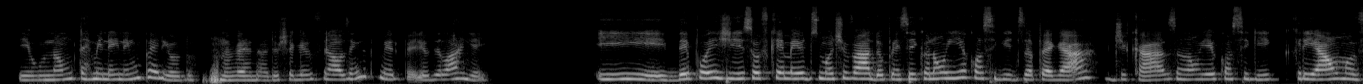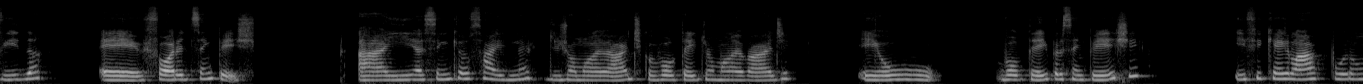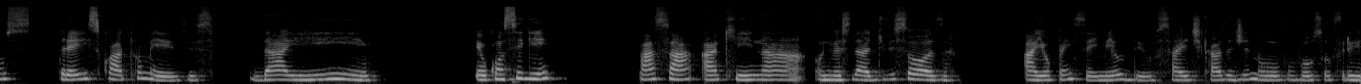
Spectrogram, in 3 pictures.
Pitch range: 205-245 Hz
